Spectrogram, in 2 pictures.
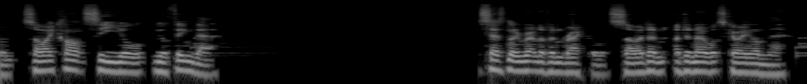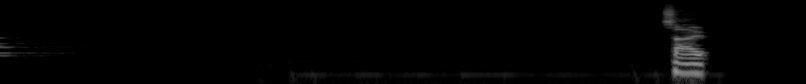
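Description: A young man talks with animation, close to a microphone, in short bursts.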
